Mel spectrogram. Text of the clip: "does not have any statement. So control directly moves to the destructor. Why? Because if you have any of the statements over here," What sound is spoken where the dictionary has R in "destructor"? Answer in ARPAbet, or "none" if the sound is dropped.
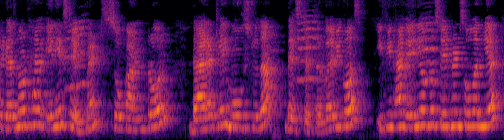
none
